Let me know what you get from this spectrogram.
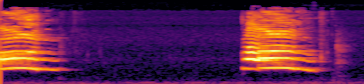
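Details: Stray cat in a countryside yard, crying daily after neutering for the close companion it was forcibly separated from. Two loud, harmonic meows: a short falling one, then after a two-second silence a longer drawn-out wail.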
